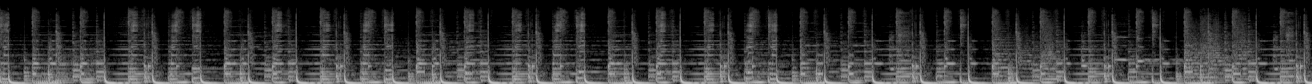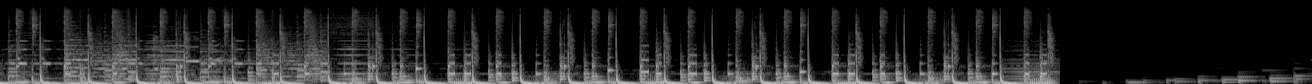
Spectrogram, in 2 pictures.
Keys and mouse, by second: 2.9 click, 7.7 click, 9.0 click, 10.4 click, 10.7 click, 11.2 click, 11.4 click, 11.8 click, 12.0 click, 12.9 click, 14.5 alt+click, 15.1 alt+click, 17.2 click, 18.7 click, 20.6 click, 23.0 click, 23.2 click, 24.9 click.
